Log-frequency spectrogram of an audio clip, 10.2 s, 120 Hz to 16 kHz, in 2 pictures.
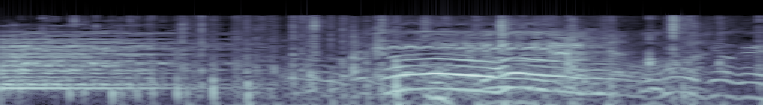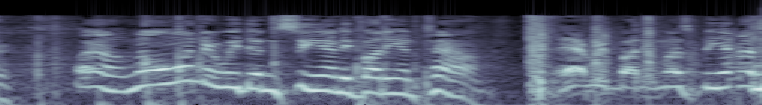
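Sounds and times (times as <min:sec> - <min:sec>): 
horses' hooves clopping to a stop: 0:00.1 - 0:08.3
horse whinnying: 0:01.7 - 0:04.2
speech: 0:06.6 - 0:10.1.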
